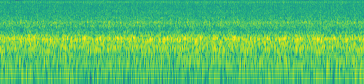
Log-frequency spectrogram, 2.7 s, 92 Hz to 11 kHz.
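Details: 1995 Nissan Altima 2.4L, which had stalling and no-start, idling after a used distributor was fitted; cam and crank signals tested good at the distributor. Quiet, smooth idle holding one steady speed without dips or stalling. Normal idle.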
